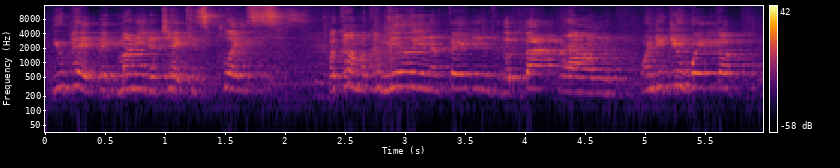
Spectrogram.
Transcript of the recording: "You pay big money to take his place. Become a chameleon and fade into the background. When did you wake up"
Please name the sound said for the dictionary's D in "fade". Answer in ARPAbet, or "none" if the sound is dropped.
D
